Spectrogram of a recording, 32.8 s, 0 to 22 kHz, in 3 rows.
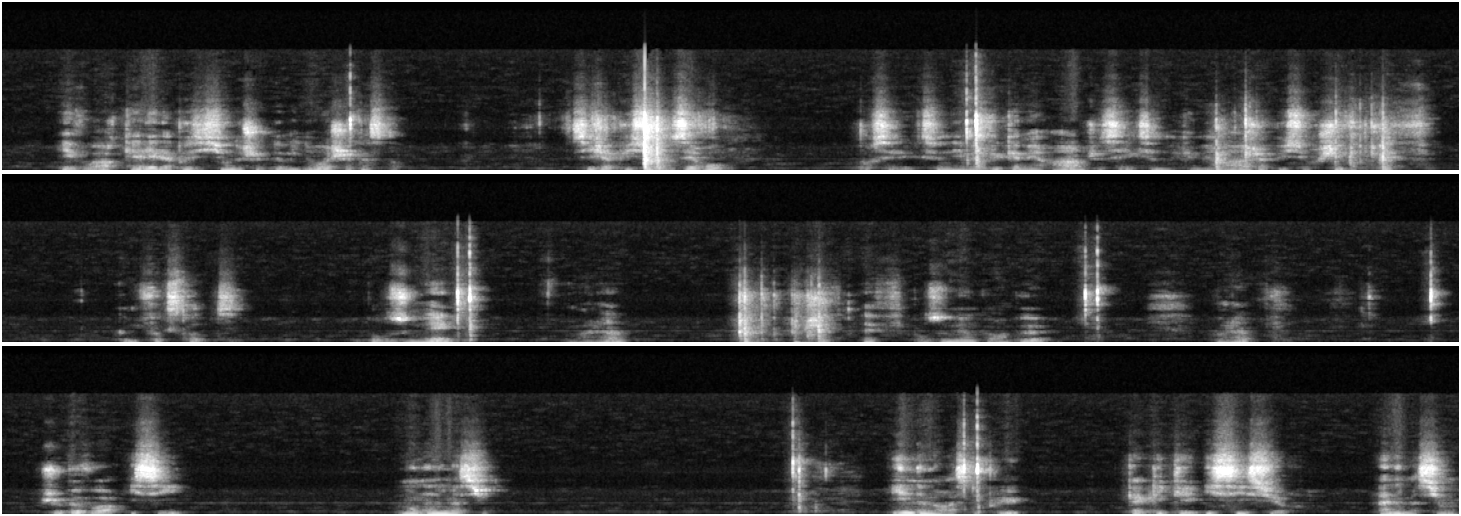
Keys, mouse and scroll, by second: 4.9 KP_0, 7.3 right click, 10.1 shift+f, 14.5 click, 17.0 shift+f, 19.2 click, 21.7 click, 29.1 click.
